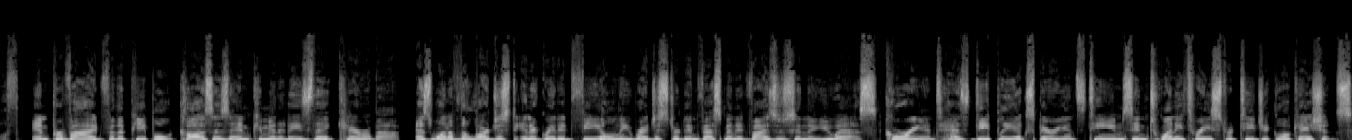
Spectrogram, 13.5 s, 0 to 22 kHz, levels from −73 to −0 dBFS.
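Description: Periodic USB or driver dropouts run from 0.68 s to 12.94 s, repeating every 1.02 s. Something stalls the audio path at each interval, and a fraction of a millisecond of speech is skipped, leaving about 15 evenly spaced ticks wherever speech is present.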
